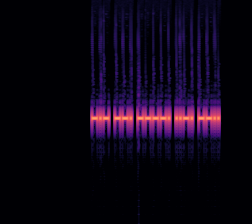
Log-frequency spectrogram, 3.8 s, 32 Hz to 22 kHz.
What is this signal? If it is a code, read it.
Morse code, heard as a keyed tone, about 39 wpm, 700 Hz. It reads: KG9FZ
